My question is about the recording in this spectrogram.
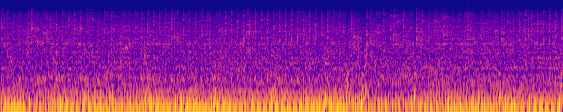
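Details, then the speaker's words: Freshly built Harley Evo V-twin on a test stand, exhaust pipes covered to hear the engine mechanically, during a one-minute run cycle: lumpy idle with even beat of about three pulses a second, no knocking; normal healthy idle. "it's fired up it's running the engine's smooth I cover the exhaust pipes up and that way I can hear everything in the engine working without listening to the exhaust this motor sounds really good I'm really pleased"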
